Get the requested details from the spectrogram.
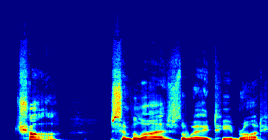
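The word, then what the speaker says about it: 茶: two this written character which is pronounced as cha symbolized the way te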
